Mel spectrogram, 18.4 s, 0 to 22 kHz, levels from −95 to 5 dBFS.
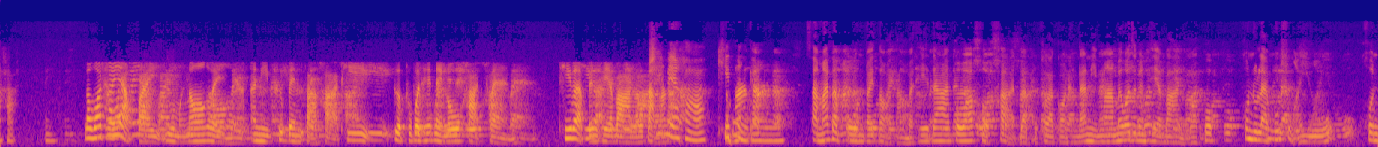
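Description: From the start to 8.87 s, the speech sounds dull and boxy. This is most likely an input switched to a poorer device. At 8.87 s the sound clears and the level shifts by around 5 dB, with no silence at the switch. The narrow stretch also has its own faint noise floor, far below the speech.

Throughout the clip, the speech is followed around a third of a second later by a thinner copy at about 7 dB below it. This is echo with no canceller. The far end's loudspeaker feeds back into its microphone, and nothing removes it.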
